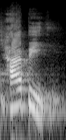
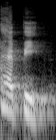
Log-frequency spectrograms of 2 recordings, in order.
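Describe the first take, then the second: First: The 'a' sound is given extra stress. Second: The word is said quickly without extra stress. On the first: The speaker calls it right. "हम लोग ए पे stress करेंगे" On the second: The speaker calls it wrong. "Not happy"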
